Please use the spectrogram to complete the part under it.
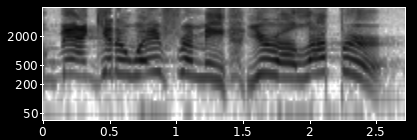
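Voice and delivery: high, disdainful brush-off with a sneer; condescending. Pretend. Jesus mocked as shooing away a leper, condescending. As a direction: push the leper away with contempt. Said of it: "He was not condescending to him".

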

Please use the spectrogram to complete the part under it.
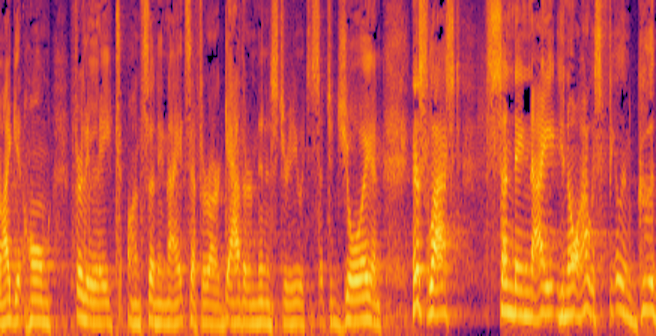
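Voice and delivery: usual speaking voice

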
